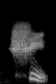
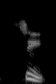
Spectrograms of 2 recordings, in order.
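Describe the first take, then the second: First: It begins with a hushing sh sound. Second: It begins with a hissing s sound. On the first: The speaker calls it wrong. "bukan shi" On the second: The speaker calls it right. "tapi si"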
